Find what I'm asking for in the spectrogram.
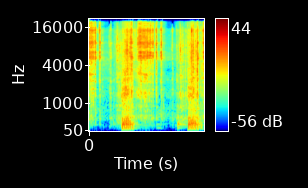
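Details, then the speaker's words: Newly bought used project motorcycle, choke up, fuel on, kill switch uncertain: two strong, even compression strokes as it is bumped over; compression sounds good, but it never catches or runs. "so it says about bumping it a few times sounds like it's got compression which is good"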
